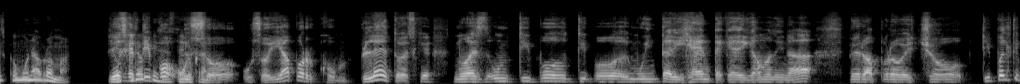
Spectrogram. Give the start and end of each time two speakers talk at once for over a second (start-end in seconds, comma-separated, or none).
1.1-2.3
